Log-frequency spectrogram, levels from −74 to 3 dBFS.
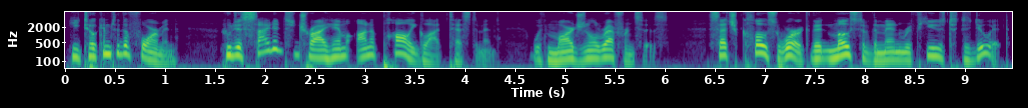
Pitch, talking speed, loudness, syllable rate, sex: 135 Hz, 190 wpm, -19 LUFS, 5.6 syllables/s, male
